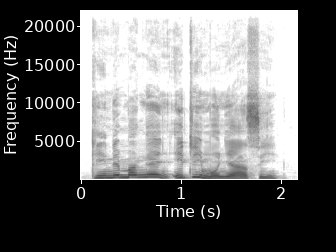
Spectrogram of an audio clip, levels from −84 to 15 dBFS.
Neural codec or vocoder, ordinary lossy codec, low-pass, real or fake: none; none; none; real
